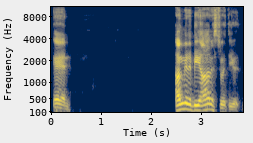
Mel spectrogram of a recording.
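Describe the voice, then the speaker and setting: A man's voice: medium pitch, sing-song, slow pace, sharp tone. Rambling man chatting on a livestream. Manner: rambling, chatty, playful with viewers. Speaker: livestream host. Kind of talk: casual livestream chat.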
